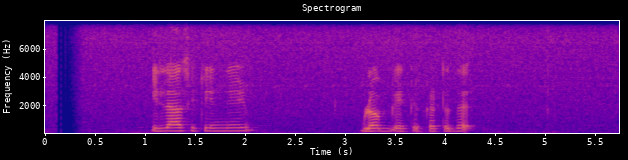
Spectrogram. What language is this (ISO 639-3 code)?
sin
